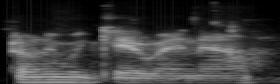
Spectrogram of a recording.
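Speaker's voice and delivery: ordinary talk, nothing marked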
